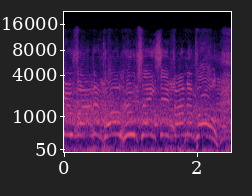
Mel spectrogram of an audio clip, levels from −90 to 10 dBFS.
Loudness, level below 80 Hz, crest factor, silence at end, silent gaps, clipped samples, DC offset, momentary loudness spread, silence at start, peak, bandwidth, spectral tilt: -31 LUFS; -50 dBFS; 12 dB; 0 s; none; under 0.1%; under 0.1%; 1 LU; 0 s; -20 dBFS; 15 kHz; -1.5 dB/octave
